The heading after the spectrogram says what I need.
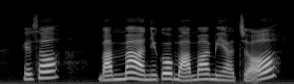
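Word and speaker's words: Mamma Mia: 맘마미아 하지 않아요. 마마미아 하고요.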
